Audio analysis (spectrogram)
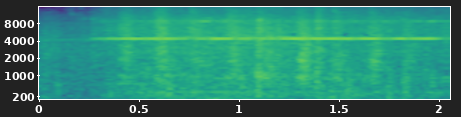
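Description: A Cumbres and Toltec Scenic Railroad narrow-gauge steam train, on the highest steam-powered line in North America, rolls along its rails with a steady close rumble and a thin, sustained wheel squeal running through it.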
